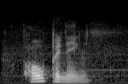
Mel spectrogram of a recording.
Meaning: 1. opening, gap 2. the act or process of being opened 3. opening (first moves of the game)
- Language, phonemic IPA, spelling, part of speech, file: Dutch, /ˈoːpənɪŋ/, opening, noun, Nl-opening.ogg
